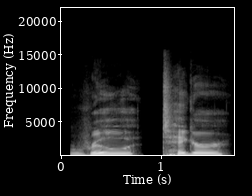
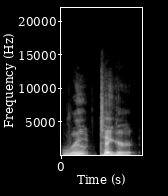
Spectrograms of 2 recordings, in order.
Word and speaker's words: Rue Tigger: Seppi J again, MJ Still, and the proper way to pronounce the name, Rue Tigger T35. Not Root Tigger, as we have been saying.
